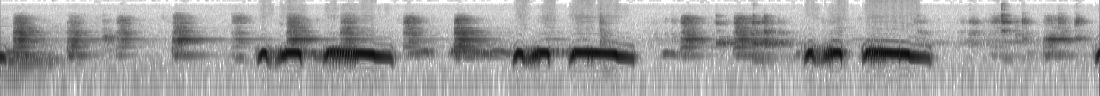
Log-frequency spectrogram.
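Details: Spotted dove cooing as a lure to attract other doves: repeated low phrases of a clipped double hoot and a longer descending coo, about four in a row, over steady faint ticking and higher chirps.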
